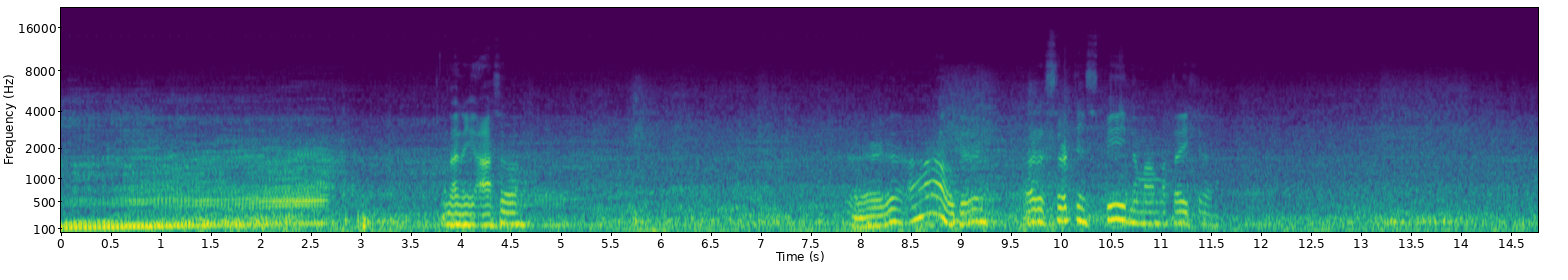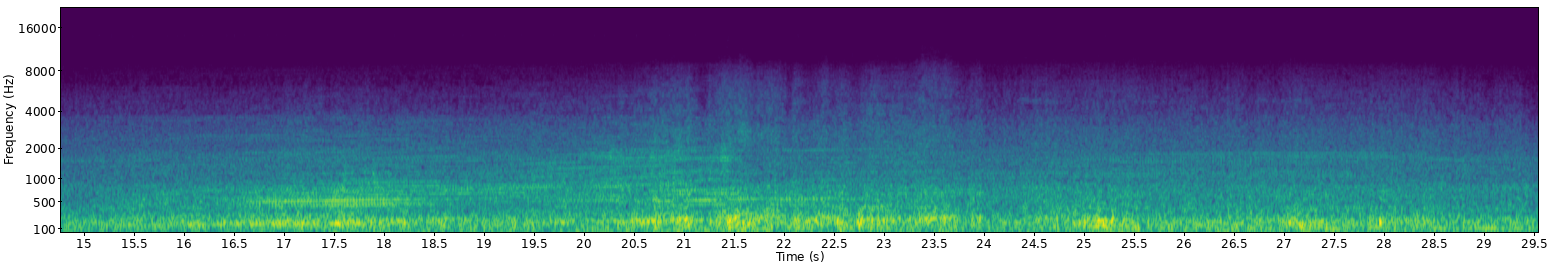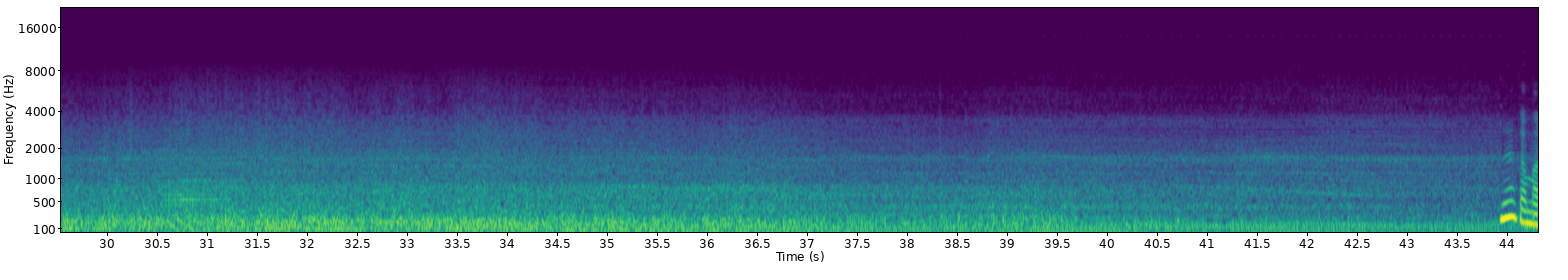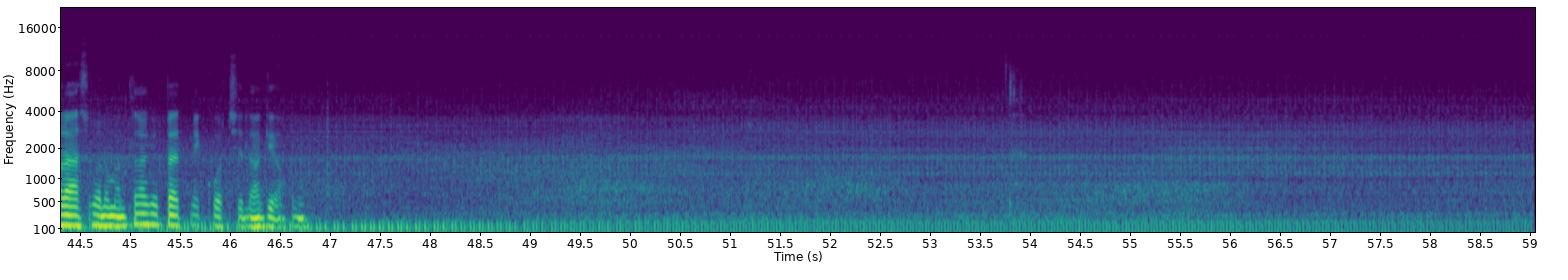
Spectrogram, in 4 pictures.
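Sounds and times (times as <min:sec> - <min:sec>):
rushing wind: 0:00.0 - 0:44.2, 0:44.9 - 0:59.0
motorcycle engine accelerating: 0:00.0 - 0:59.0.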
